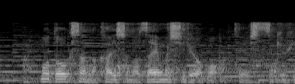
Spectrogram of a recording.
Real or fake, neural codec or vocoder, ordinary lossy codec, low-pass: real; none; none; 7.2 kHz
